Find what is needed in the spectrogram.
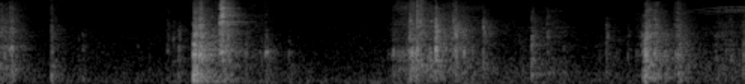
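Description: Plastic bags crinkling as bagged die-cast toy trucks are picked up and set down: two faint, brief rustles.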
